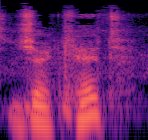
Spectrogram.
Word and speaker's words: Jacquet: are again River Campground which I've been mispronouncing as jacket figure with all the French influence in this part of New Brunswick but nope jacket jacket River I'm gonna get a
